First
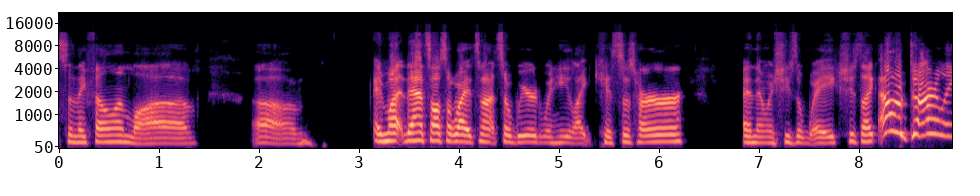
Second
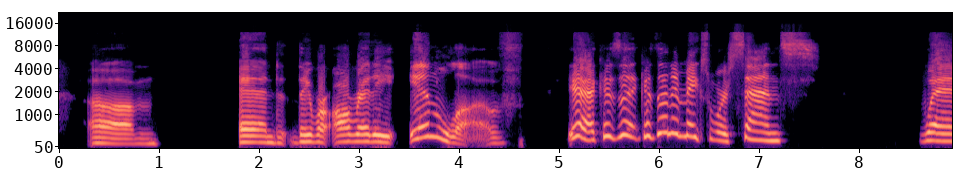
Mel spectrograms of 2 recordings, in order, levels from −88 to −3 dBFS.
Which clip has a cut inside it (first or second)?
second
